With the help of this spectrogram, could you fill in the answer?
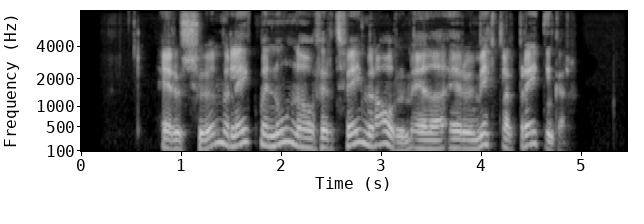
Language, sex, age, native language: Icelandic, male, 40-49, Icelandic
